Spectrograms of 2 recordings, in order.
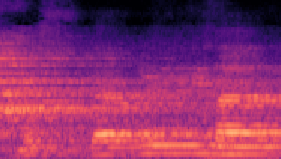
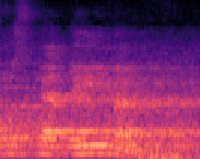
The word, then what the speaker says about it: مستقيم: وفيا زرقي مستقيم زبرنا মুস্তাকিমা। এখানে যখন ভেঙে ভেঙে বানান করব তখন আমরা পড়ব মুস্তাকিমা, কিন্তু যখন একসাথে মিলিয়ে আয়াত করব পুরোটা আর এখানে থাকবো তখন মুস্তাকিম এমন করব, ঠিক আছে?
